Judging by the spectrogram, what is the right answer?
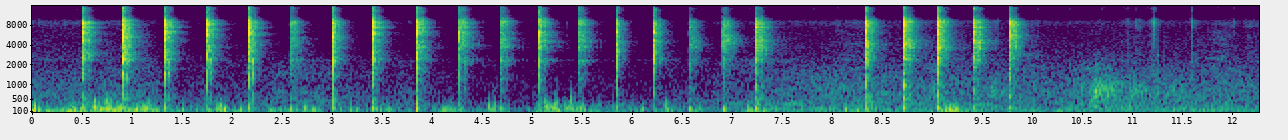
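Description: A hatchet striking the spine of a Mora knife, batoning it down into the end of a wooden stick to split it: a steady run of sharp metal-on-metal taps, about two and a half a second, then a short pause and five more taps.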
